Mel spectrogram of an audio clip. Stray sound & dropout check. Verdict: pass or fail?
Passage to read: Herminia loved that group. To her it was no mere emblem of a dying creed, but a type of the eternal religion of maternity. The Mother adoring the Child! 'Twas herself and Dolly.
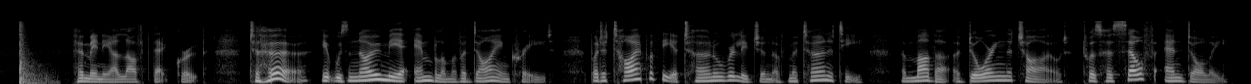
fail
